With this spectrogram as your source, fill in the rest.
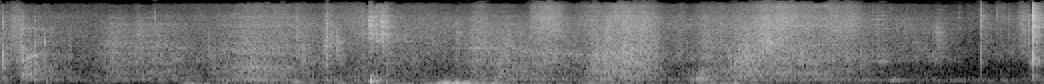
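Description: Items rustle and clatter as someone moves about.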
